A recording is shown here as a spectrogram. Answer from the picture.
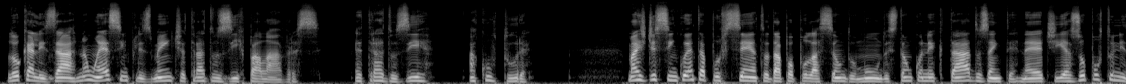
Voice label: portuguese brazil female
